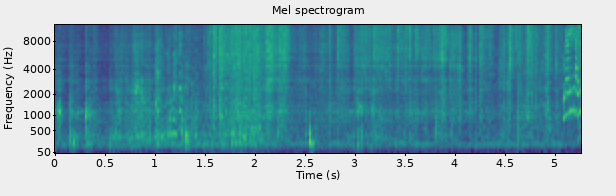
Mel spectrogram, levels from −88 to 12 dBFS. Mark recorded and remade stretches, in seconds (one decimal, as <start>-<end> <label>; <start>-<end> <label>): 0.0-1.0 remade; 1.0-2.1 recorded; 2.1-4.2 remade; 4.2-5.3 recorded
